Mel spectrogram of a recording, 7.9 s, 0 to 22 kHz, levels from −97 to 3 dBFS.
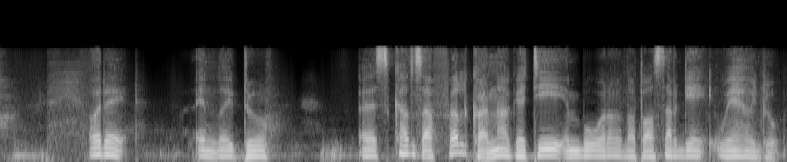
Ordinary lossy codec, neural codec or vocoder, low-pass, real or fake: none; codec, 16 kHz, 0.5 kbps, X-Codec, HuBERT features, trained on LibriSpeech; 7.2 kHz; fake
